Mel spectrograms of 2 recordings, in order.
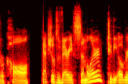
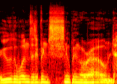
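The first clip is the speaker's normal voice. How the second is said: ogre character voice. Voicing a suspicious ogre questioning the players: voicing an ogre. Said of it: "He narrows his eyes and looks around".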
